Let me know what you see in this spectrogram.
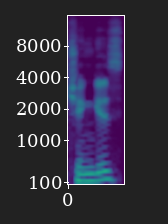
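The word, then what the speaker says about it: Genghis: Uh just learned he you pronounce his name Chingis. Yeah. Jenis. Of course you picked the Turkish one.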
